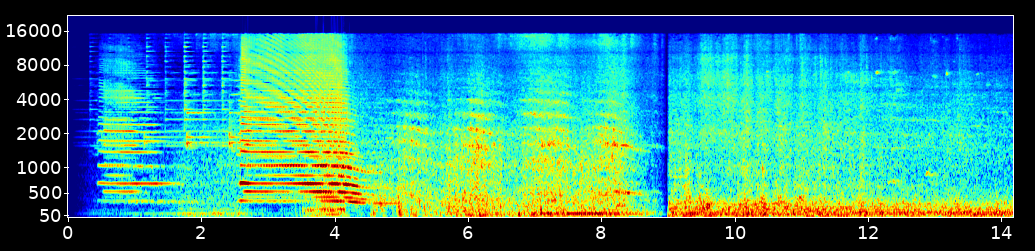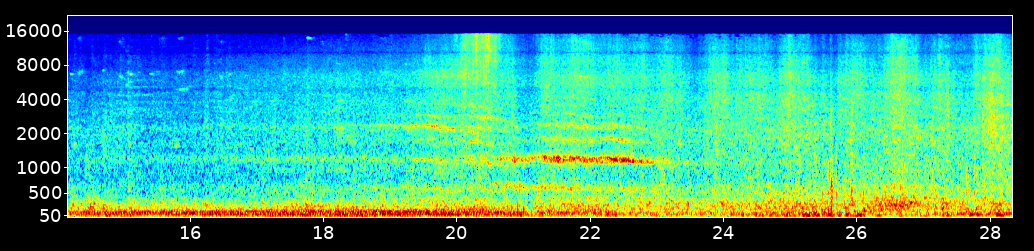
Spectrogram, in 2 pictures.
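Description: A diesel locomotive's air horn sounds a chord whose pitch drops as it passes, then fades away. After a cut, a freight train's cars roll past close by with a steady rumble and clickety-clack of wheels on the rails, and a brief wheel squeal about two-thirds of the way through.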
